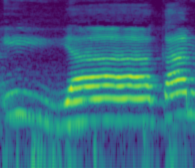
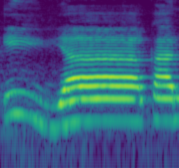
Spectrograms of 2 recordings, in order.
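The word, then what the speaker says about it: إِيَّاكَ: Kalau ya-nya dipakai tasydid, dibacanya iyyaka na'budu, hanya kepada Engkaulah ya Allah kami menyembah. Tapi kalau ya-nya tidak dipakai tasydid, kita tidak teliti, iyyaka na'budu wa iyyaka nasta'in, hanya kepada mataharilah aku menyembah dan hanya kepada mataharilah aku memohon pertolongan.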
